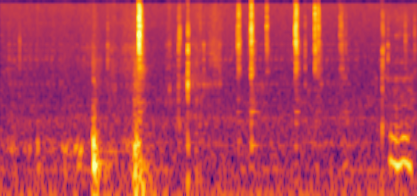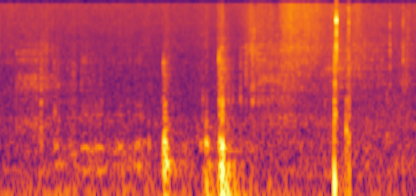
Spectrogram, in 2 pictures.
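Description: Irregular sharp clicks and knocks from a steel tape measure and a manual gear lever being handled as the lever is moved through its travel. The loudest knock comes near the end.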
